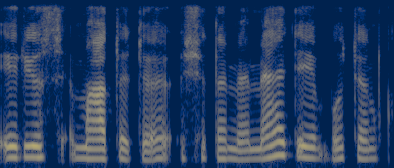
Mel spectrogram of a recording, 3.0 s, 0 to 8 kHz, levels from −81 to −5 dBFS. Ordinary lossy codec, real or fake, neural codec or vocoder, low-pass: Opus, 24 kbps; fake; vocoder, 44.1 kHz, 128 mel bands every 512 samples, BigVGAN v2; 7.2 kHz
